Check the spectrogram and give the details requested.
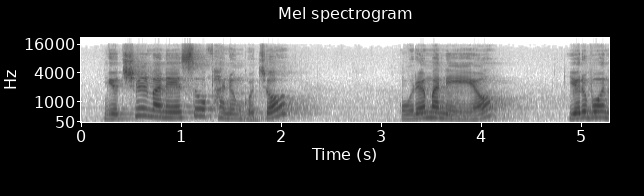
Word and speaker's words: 며칠: 표현입니다 그렇다면 여기 있는 며칠은 언제 사용하는지 알아볼까요 사실 며칠은 없는 나누입니다 며칠은 중학에 발음한다면 몇 일이라고 발음이 되어야 하는데요 며칠이야 며칠 뒤에 며칠 동안 모두 우리는 며칠이라고 발음하죠 그래서 모두 며칠로 통일해서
